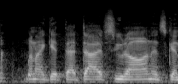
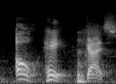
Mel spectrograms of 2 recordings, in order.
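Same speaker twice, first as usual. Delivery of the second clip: loud, called-out voice; 5 semitones higher, 5 dB louder than usual. A character greets the group with a loud greeting. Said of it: "why are you so loud?".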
